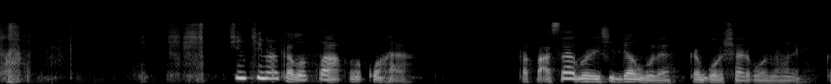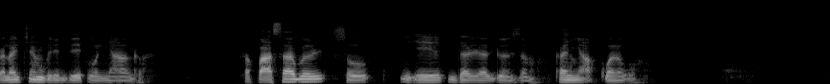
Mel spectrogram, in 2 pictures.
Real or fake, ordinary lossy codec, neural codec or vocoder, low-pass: fake; MP3, 64 kbps; codec, 16 kHz, 1 kbps, FunCodec, trained on Chinese and English, 50 frames a second; 7.2 kHz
